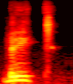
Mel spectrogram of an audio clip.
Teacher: Então, quando você vai escutar nos círculos acadêmicos, tudo a língua hebraica, o pessoal fala berit. Mas quando um judeu fala essa palavra, fala brit, juntando aí a sílaba, fazendo uma coisa só, brit. Mas na prática, os judeus falam essa palavra especificamente como brit. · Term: sílaba maior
